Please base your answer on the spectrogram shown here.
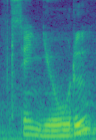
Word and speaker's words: señor: 그래서 세뇨르, 세뇨라, 세뇨리타, 도냐 할 때 n에 앞에 위에 물결이 있어요. 그래서 세뇨르, 세뇨라, 세뇨리타, 도냐 뭐 이런 식으로 발음을 한다.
